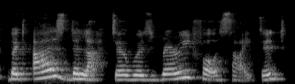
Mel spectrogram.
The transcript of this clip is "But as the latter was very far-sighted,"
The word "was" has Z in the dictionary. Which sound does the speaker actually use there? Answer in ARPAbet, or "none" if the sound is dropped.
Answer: Z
